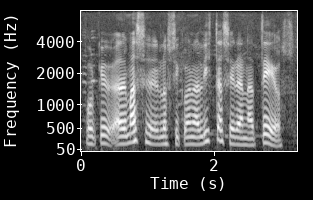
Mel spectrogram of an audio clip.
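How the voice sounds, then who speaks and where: An older man from Argentina with an Argentine accent, unhurried in the interview and often laughing softly. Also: fairly high pitch, lively intonation, clear, resonant tone, muffled recording. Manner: unhurried, with frequent soft laughs. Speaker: interviewee, founder of a school. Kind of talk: reflective interview answers.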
